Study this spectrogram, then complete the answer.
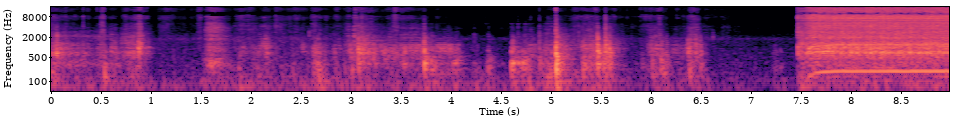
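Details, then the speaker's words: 55-year-old Porsche VDO electric windshield washer pump, bench-tested on 12 V after repair; previously only thudded: starts with a steady, even whir, no stumbling; running normally. "Awesome, that's the sound of success. So, easy project. We saved a part, a 55-year-old part, saved some money"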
